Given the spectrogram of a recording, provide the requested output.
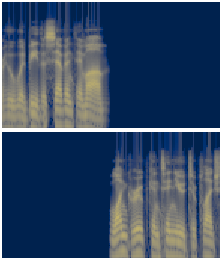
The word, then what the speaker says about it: imam: Among the principal features that distinguish Shi'i from Sunni tradition is the belief that a legitimate successor to leadership, called imam, pronounced imam, must be designated by his predecessor and belong to the family of the Prophet.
